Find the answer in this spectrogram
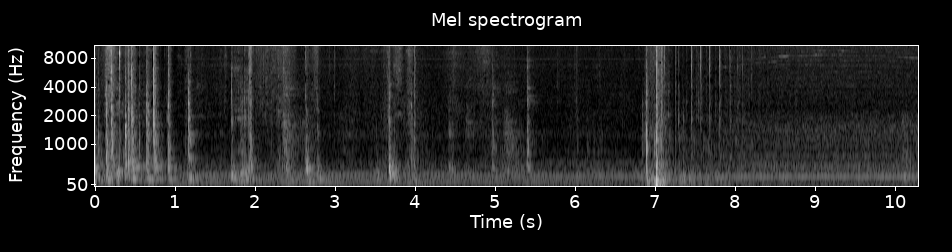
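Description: Steady hum of a running freezer, with irregular clicks and knocks of handling close to the microphone; about seven seconds in comes a loud thump followed by a quick run of ticks, after which only the freezer's hum remains.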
